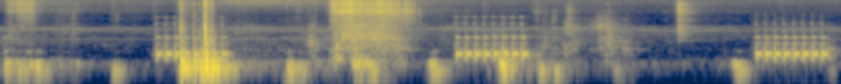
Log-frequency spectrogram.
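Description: A phone ringing tone sounds three times in warbling bursts, with a few thumps and a short rustling burst between rings; a call back to friends goes unanswered.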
